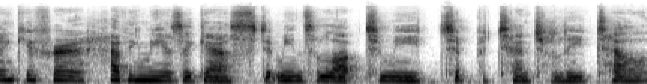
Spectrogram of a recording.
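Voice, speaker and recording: A plain, everyday voice from a woman, fairly low in pitch, at a moderate pace, on a very clean recording with a silent background. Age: 60s. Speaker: TV producer and chronic pain patient. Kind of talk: interview testimony.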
